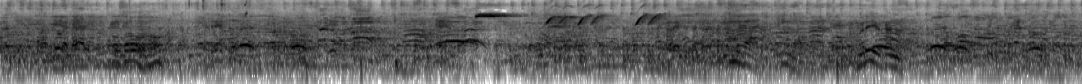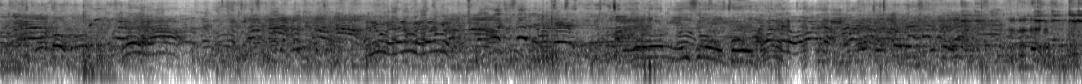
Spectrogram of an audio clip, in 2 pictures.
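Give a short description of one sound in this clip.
Young men on the pitch call out to each other.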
